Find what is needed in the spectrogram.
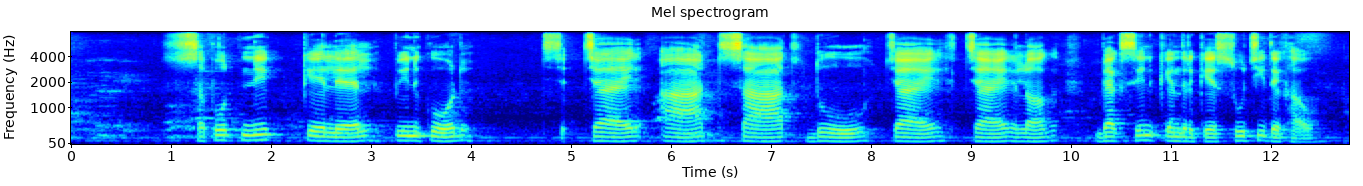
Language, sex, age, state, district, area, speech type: Maithili, male, 30-45, Bihar, Madhubani, rural, read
